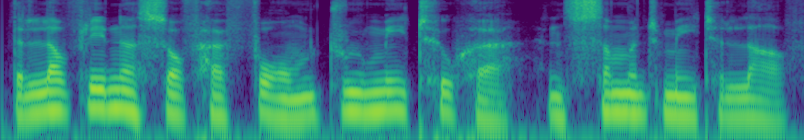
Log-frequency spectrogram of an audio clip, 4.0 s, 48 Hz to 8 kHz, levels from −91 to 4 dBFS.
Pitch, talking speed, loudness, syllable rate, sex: 125 Hz, 210 wpm, -19 LUFS, 4.9 syllables/s, male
